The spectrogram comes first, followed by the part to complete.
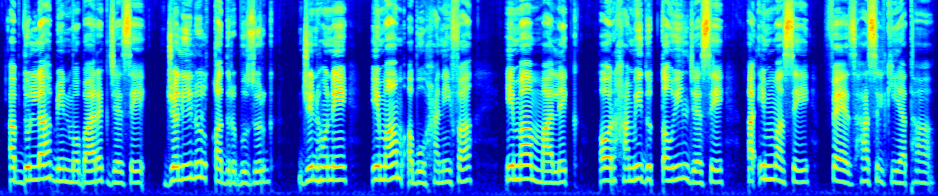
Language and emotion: Urdu, neutral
